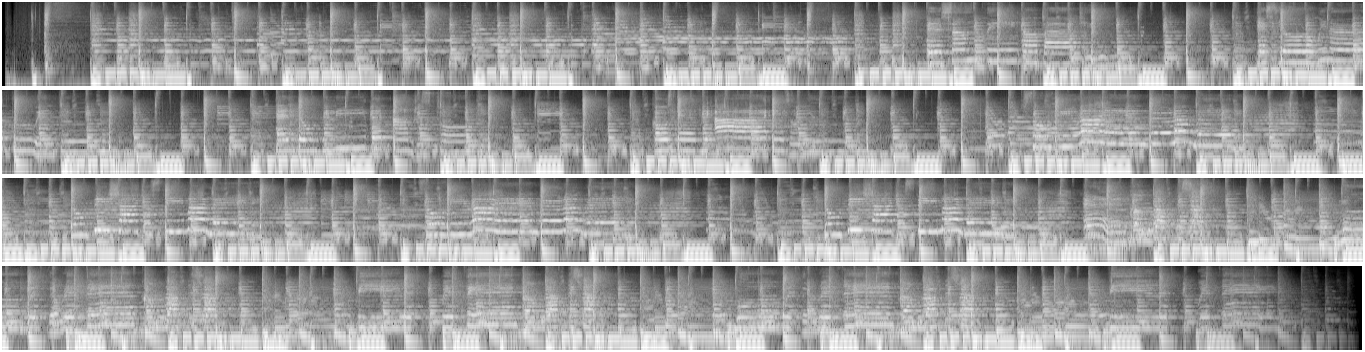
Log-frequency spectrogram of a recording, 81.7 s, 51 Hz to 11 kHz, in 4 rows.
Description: TOP >80'S 90'S DANCEHALL
EX- 音はキレイです。
NICE VOCAL TUNE!!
